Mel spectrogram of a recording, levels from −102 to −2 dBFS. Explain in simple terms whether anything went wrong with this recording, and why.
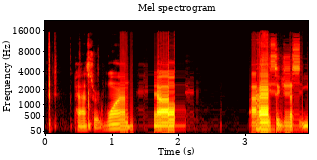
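From 1.12 s to the end, new audio likely arrived too slowly, so the system kept replaying its last sliver of about 11 ms instead. Most of the sound became robotic sound from repeated short buffers: a rigid, metallic 93.8 Hz buzz.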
